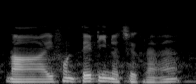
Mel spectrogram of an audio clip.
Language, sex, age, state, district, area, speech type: Tamil, male, 18-30, Tamil Nadu, Erode, rural, spontaneous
